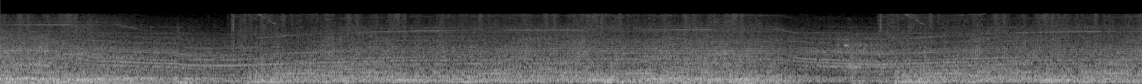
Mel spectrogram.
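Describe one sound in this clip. Racing car engines whine and roar steadily, rising and falling in pitch.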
